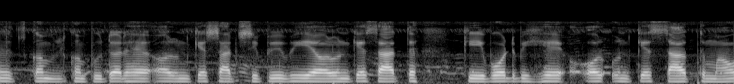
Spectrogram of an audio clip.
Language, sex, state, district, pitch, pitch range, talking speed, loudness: Hindi, male, Bihar, West Champaran, 140 Hz, 135-145 Hz, 145 wpm, -17 LUFS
